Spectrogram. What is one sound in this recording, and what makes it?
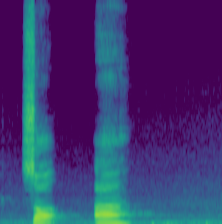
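An elderly man reads aloud slowly through a microphone.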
